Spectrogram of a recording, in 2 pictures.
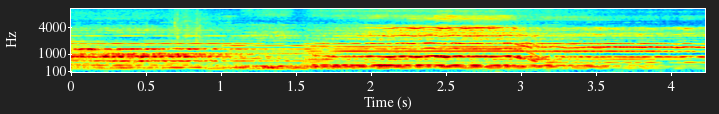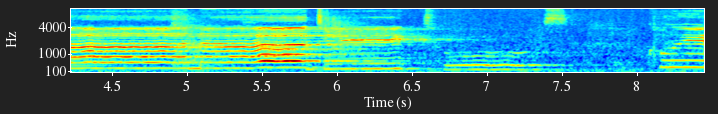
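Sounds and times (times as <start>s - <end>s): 
choral mass music: 0.0s - 6.4s.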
